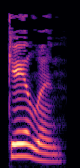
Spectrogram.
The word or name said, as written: gaylon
